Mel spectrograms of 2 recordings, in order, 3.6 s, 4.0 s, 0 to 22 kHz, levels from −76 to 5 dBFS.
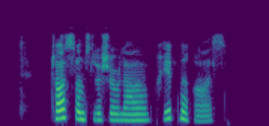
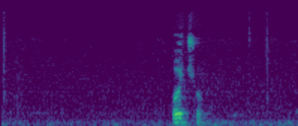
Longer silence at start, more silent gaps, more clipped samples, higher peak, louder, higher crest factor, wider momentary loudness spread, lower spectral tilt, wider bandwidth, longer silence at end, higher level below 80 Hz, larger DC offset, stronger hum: first, 0.7 s vs 0.05 s; neither; neither; first, -2 dBFS vs -10 dBFS; first, -22 LUFS vs -26 LUFS; about the same, 22 dB vs 24 dB; second, 15 LU vs 28 LU; about the same, -4.5 dB/octave vs -4 dB/octave; second, 9 kHz vs 16.5 kHz; second, 0.6 s vs 1.1 s; second, -74 dBFS vs -54 dBFS; neither; neither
